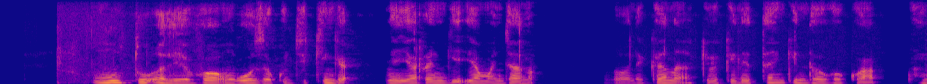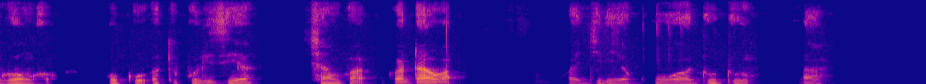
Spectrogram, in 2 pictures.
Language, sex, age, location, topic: Swahili, male, 18-24, Wajir, health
